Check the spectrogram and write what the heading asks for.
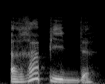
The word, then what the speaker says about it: rapide: Rapide. Final E not pronounced, so rapide.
